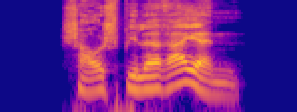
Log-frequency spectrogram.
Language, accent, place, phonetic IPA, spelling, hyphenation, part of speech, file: German, Germany, Berlin, [ʃaʊ̯ʃpiːləˈʁaɪ̯ən], Schauspielereien, Schau‧spie‧le‧rei‧en, noun, De-Schauspielereien.ogg
- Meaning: plural of Schauspielerei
